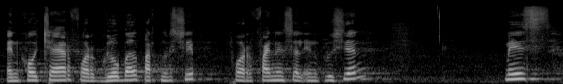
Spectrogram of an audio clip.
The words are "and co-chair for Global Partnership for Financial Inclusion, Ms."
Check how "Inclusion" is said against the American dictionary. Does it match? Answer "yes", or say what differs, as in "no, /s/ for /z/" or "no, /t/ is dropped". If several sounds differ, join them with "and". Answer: no, /s/ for /ʒ/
